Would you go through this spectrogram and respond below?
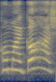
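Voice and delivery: high-pitched panicked oh my gosh; panicked gasp. Retold or imitated. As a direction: squeal it out in alarm. Panicking that the internet is off.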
